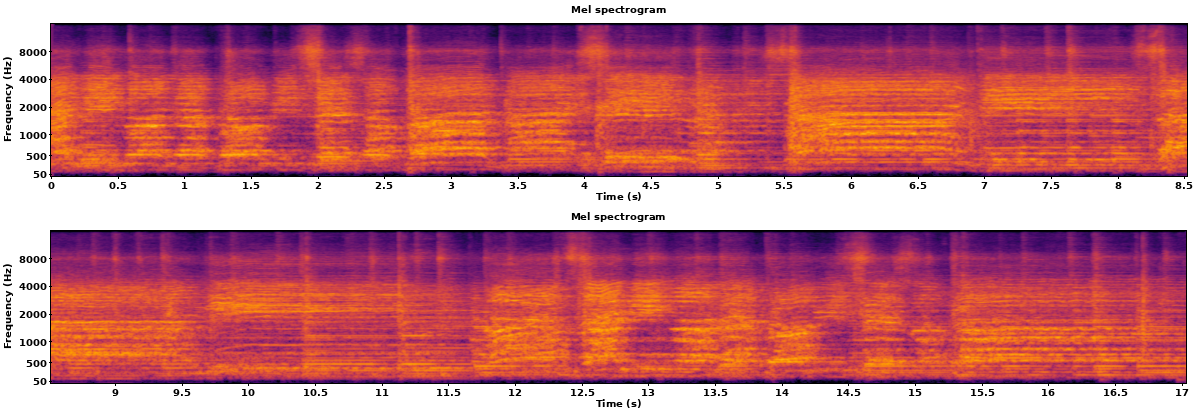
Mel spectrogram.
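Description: A choir singing gospel music.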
